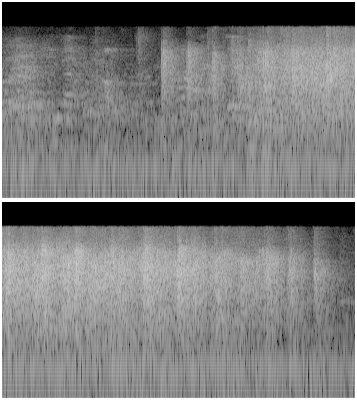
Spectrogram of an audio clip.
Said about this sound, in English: Thanks for the clap. It was half-hearted, but thank you anyway.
